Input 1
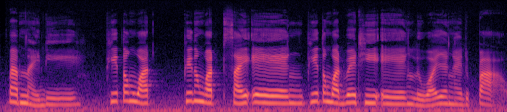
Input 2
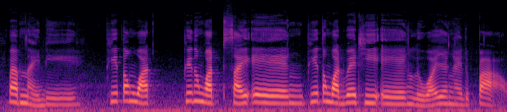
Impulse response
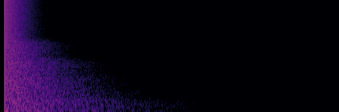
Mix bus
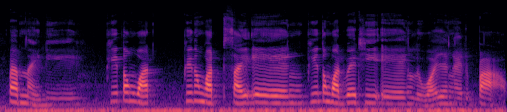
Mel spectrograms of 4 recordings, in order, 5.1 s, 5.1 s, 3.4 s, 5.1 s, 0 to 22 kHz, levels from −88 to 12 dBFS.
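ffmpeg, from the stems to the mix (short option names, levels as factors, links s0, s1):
-filter_complex "[0:a]highshelf=f=6400:g=-7,flanger=delay=9:depth=4.2:regen=77:speed=0.57:shape=triangular,volume=0.75[s0];[1:a]volume=-1,adelay=0.6,volume=0.531,asplit=2[s1][s2];[s2]apad=whole_len=223691[s3];[s0][s3]sidechaincompress=threshold=0.0631:ratio=8:attack=16:release=241[s4];[s4][s1]amix=inputs=2:normalize=0,lowshelf=f=82:g=11.5"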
